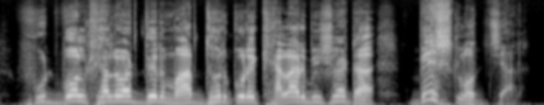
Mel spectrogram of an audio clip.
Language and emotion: Bengali, disgusted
